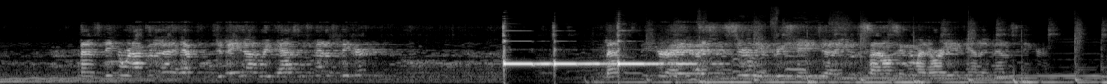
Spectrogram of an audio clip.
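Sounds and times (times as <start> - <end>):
loud steady electronic beep: 5.0 - 7.3.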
